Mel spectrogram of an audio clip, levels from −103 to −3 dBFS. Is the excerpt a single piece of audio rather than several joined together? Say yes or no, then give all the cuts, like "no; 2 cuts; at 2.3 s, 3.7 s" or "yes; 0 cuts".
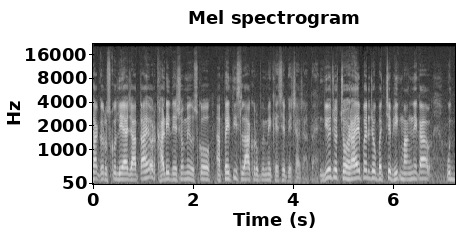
no; 2 cuts; at 2.4 s, 4.5 s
